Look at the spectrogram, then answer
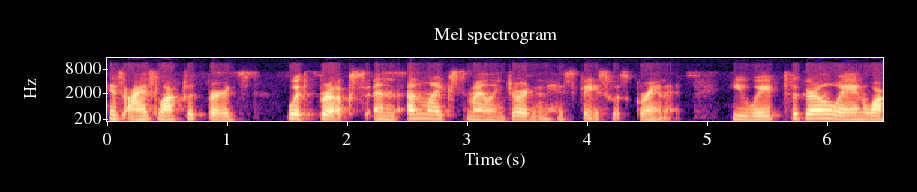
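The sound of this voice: The voice is an unforced reading voice with ordinary pitch variation. The background is quiet.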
